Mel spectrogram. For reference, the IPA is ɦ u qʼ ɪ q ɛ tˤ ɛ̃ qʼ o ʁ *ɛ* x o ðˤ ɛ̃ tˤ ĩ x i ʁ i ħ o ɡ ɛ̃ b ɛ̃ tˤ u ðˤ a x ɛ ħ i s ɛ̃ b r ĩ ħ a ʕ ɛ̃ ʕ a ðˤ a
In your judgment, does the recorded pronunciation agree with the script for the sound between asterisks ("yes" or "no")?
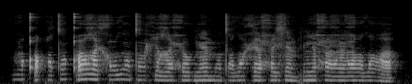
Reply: yes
